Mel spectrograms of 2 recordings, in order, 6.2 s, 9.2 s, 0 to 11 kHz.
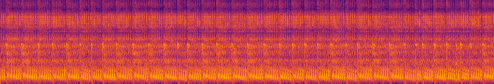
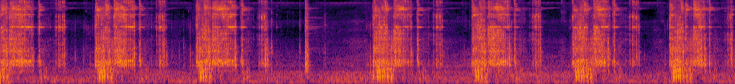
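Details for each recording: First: New Husqvarna 562XP Mark II chainsaw, first-ever run, warming up before timed cuts: steady high revs with even rapid firing, no surging or missing; normal running, found its tune quickly. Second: Husqvarna 562XP Mark II chainsaw, first start attempt, fueled and oiled: repeated pull-cord rips, never fires; coil wire not pushed fully onto spark plug after compression test, so no spark.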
